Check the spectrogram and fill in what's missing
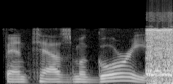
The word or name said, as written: phantasmagoria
